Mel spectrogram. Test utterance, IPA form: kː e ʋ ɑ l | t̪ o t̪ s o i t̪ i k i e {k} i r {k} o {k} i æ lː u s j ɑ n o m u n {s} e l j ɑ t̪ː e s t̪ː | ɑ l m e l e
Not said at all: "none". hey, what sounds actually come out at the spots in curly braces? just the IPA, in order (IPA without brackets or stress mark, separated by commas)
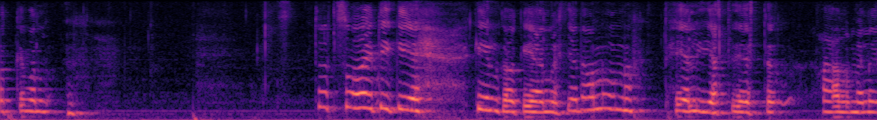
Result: k, k, k, h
